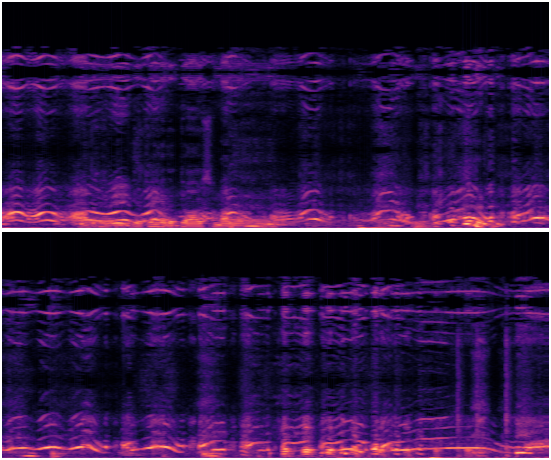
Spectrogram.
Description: A dog is whining, and adult males and females are speaking and laughing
